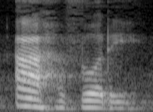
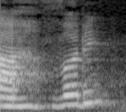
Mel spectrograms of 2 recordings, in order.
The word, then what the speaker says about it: árvore: por exemplo a palavra árvore e Você lê devagar você vai ver que e a árvore a sílaba mais forte a que você fala com mais força é a sílaba ar a árvore então a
